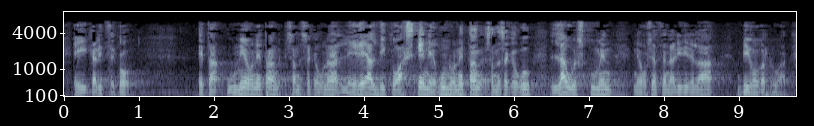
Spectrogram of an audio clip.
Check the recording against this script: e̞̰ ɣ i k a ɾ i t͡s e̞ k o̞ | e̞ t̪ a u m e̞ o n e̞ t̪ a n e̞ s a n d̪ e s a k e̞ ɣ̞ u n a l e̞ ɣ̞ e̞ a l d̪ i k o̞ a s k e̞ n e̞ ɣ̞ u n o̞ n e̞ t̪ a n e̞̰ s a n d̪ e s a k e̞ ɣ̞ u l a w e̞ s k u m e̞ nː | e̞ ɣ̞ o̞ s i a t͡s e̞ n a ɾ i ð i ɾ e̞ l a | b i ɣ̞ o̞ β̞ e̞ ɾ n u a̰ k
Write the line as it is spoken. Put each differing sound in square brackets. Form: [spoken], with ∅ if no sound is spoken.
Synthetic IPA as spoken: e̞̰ ɣ i k a ɾ i t͡s e̞ k o̞ | e̞ t̪ a u [n] e̞ o n e̞ t̪ a n e̞ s a n d̪ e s a k e̞ ɣ̞ u n a l e̞ ɣ̞ e̞ a l d̪ i k o̞ a s k e̞ n e̞ ɣ̞ u n o̞ n e̞ t̪ a n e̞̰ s a n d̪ e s a k e̞ ɣ̞ u l a w e̞ s k u m e̞ nː | e̞ ɣ̞ o̞ s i a t͡s e̞ n a ɾ i ð i ɾ e̞ l a | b i ɣ̞ o̞ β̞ e̞ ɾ n u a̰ k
